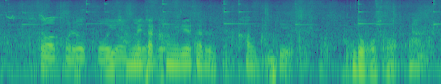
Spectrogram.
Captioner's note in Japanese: チリーンチリーン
